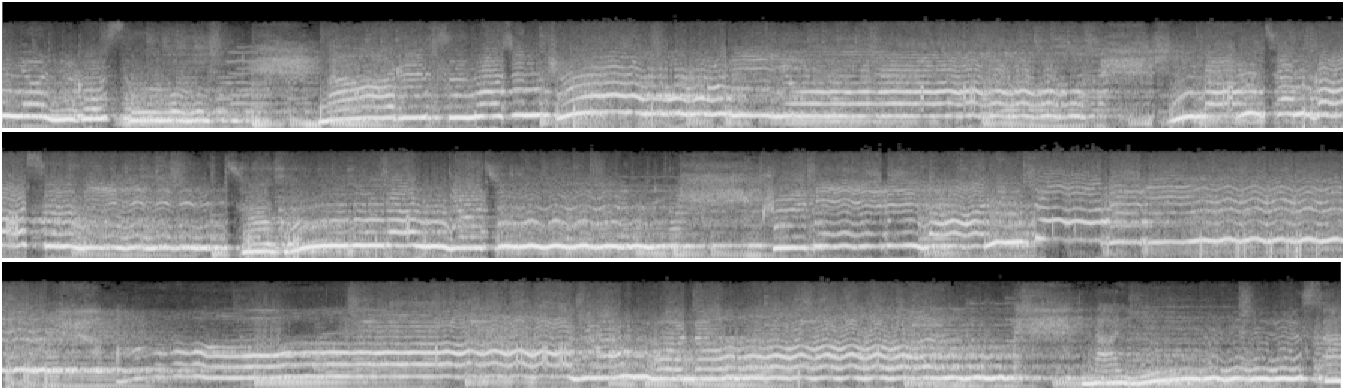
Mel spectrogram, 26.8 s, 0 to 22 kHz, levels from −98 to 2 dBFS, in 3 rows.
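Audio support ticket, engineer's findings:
Nothing stood out on listening; no faults found to log against this ticket.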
